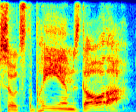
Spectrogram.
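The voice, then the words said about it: Poor put-on Australian accent. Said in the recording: “my horrible Australian accent”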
